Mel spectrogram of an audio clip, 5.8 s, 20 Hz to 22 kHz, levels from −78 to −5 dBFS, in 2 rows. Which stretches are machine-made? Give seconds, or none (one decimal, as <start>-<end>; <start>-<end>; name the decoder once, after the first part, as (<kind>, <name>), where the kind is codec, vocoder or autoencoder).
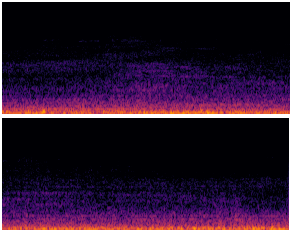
2.2-2.8 (autoencoder, DAC-VAE)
